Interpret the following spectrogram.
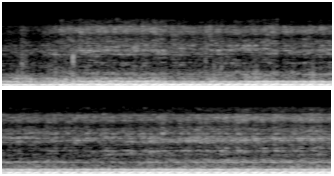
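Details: Boat engine at launch, revved in neutral then idling: steady low rumble settling to even idle, no knocks or misses; exhaust water briefly stops while refilling, which is normal, not overheating.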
